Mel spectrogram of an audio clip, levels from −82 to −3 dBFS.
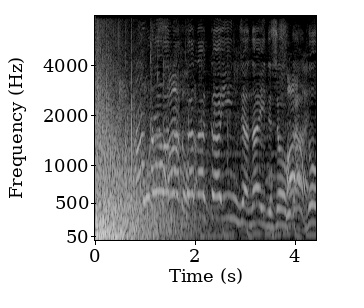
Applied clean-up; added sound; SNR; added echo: none; Explosion; -5 dB; none.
